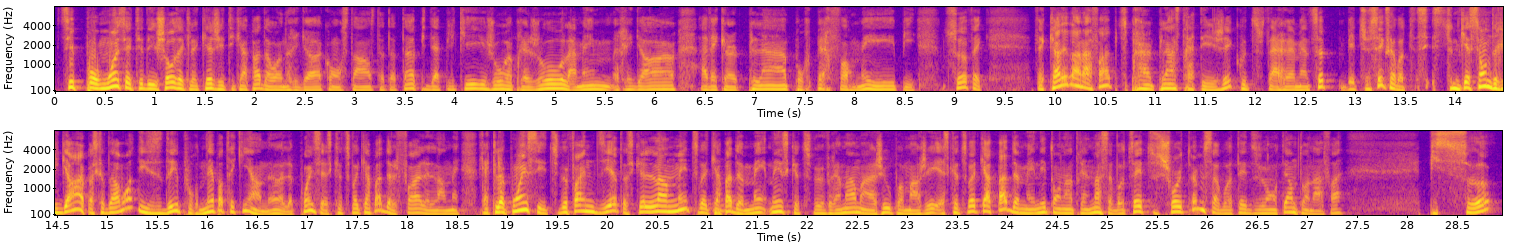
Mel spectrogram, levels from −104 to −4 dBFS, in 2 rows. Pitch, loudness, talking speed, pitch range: 140 Hz, -16 LUFS, 300 wpm, 115-165 Hz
